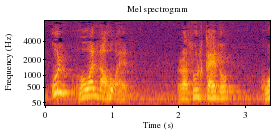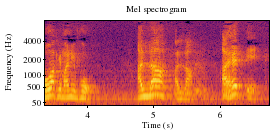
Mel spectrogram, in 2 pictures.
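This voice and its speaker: A man preaching an impassioned sermon to a gathered audience, repeating his phrases, calling his listeners brother and building to shouted peaks. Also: high voice, a little hiss or hum. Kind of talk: impassioned Urdu sermon storytelling. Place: religious gathering before a live audience.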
